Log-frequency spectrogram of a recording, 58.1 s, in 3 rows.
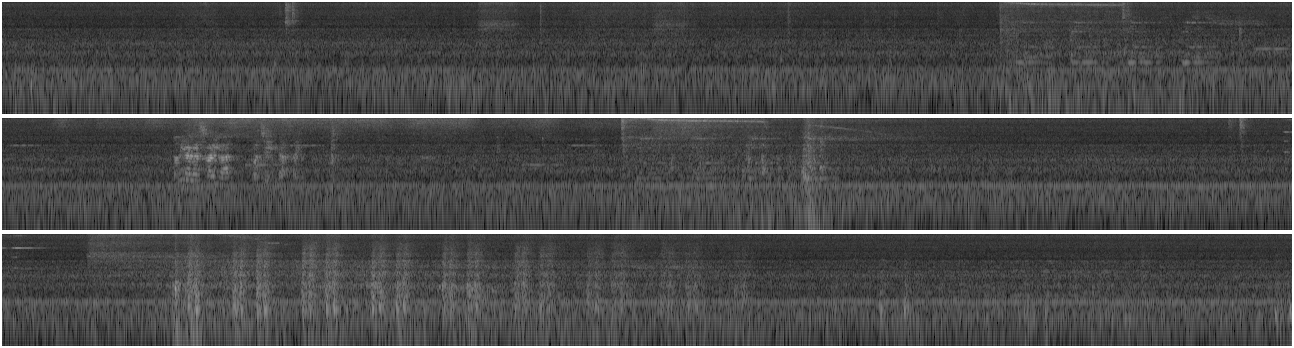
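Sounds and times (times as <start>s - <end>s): train rumbling with hum: 0.0s - 58.0s.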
